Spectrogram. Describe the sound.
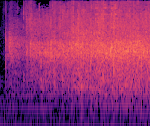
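Applause rises from an audience welcoming a guest speaker at a morning gathering. The clapping starts with a few scattered claps, quickly swells into full, steady applause and holds at that level to the end.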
